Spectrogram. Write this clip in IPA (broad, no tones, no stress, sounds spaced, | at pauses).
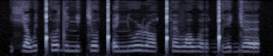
ç a w ɪ ǃʰ o d ɔ ɲ ɛ c o ǃʼ ɛ ɲ uː ɭ ɔː ǃʰ œ v ɔ w o ɾ o ɡ͡ǃ ɪː ɟ œ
